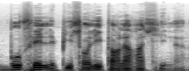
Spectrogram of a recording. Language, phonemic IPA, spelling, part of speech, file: French, /bu.fe le pi.sɑ̃.li paʁ la ʁa.sin/, bouffer les pissenlits par la racine, verb, Fr-bouffer les pissenlits par la racine.ogg
- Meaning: alternative form of manger les pissenlits par la racine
